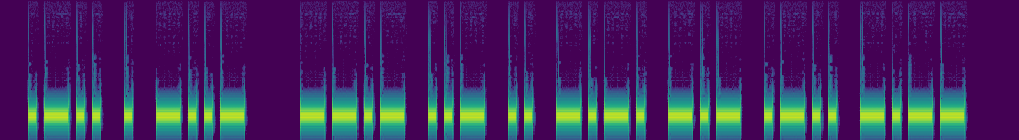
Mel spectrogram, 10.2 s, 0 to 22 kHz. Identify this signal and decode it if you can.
Morse code, heard as a keyed tone, about 14 wpm, 700 Hz. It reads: LEX QUICKLY
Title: Pangram Challenge v2 - 15wpm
